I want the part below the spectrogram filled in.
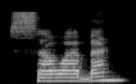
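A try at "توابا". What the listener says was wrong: Ta? Ta apa ta? Ada sawaban atau tawaba?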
